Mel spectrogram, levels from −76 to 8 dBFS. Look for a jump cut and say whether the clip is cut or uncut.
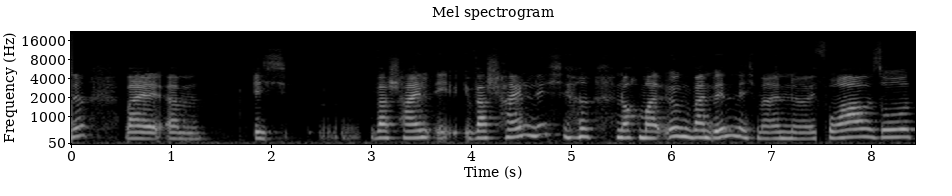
cut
